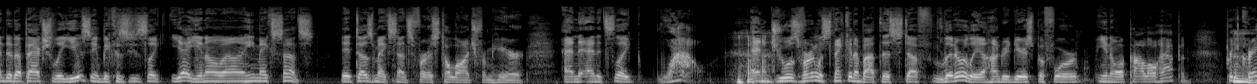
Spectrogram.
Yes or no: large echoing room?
no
